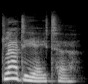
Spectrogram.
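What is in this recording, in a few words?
"gladiator", English, British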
